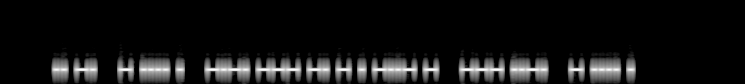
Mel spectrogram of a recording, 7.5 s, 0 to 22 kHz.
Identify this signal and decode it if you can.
Morse code, heard as a keyed tone, about 33 wpm, 700 Hz. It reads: IN THE CONTEXT OF THE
